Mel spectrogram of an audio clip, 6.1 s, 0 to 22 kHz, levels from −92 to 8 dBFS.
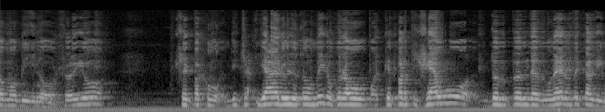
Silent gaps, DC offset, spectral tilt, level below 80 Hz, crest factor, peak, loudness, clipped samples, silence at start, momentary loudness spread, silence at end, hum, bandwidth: none; under 0.1%; -4.5 dB/octave; -48 dBFS; 18 dB; -12 dBFS; -30 LUFS; under 0.1%; 0 s; 11 LU; 0 s; none; 16 kHz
